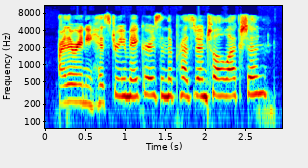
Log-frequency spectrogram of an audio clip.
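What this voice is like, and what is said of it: Sickly sweet put-on political voice. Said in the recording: “Your voice sounds a little too sickly sweet right now. ... putting on my best political voice”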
